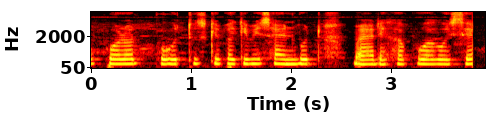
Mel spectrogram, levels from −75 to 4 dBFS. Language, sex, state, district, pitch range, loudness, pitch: Assamese, female, Assam, Sonitpur, 235-250 Hz, -16 LUFS, 245 Hz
